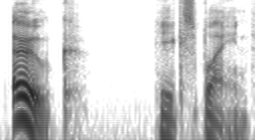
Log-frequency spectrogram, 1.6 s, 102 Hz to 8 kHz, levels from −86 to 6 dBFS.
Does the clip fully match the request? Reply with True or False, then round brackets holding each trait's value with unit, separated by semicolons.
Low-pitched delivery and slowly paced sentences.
True (120 Hz; 115 wpm)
